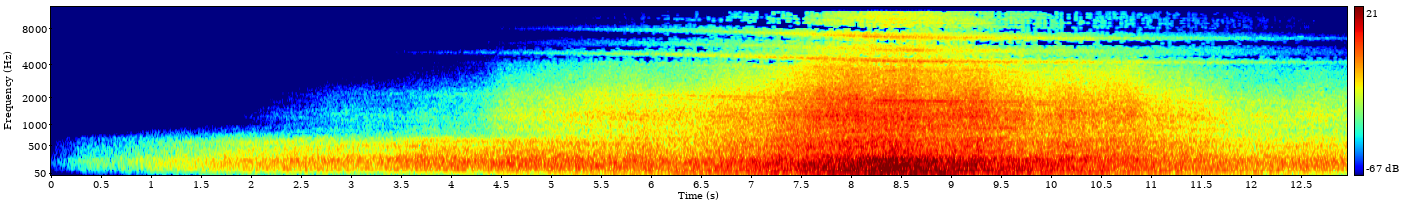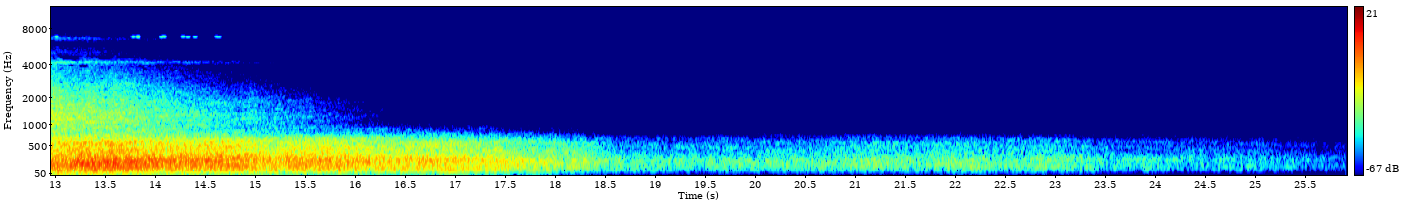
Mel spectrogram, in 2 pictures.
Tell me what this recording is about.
Air liner.25 seconds fly by 1-1.Louder(9lrs,mltprcssng)
The sound of an airliner flying over. Created artificially. It is based on the sound of the wind recorded in the mountains. The rest of the sounds used in the creation: the sound of a hiss of a gas burner, a whistling sound obtained by synthesis, the sound of a home vacuum cleaner (two versions of this sound with different pitch), low-frequency noise obtained by synthesis. The sound of the wind is processed differently for each of the three main layers. There is a distant layer with a tail, a near layer, an upper layer and a near layer with a low rumble (there is wind and low synth noise in it). Each of these layers goes through a flanger. And the last, tonal-noise layer consists of the sounds of a gas stove burner, a vacuum cleaner and a synthesizer whistle). All filtering, changes in pitch in the tonal-noise layer, level control by layers, are linked to one XY macro controller and their changes are programmed with different curves of rise, time of arrival and decay.
aircraft, plane, jet, aeroplane, flight, noise, sound, artificial, game, sounddesign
